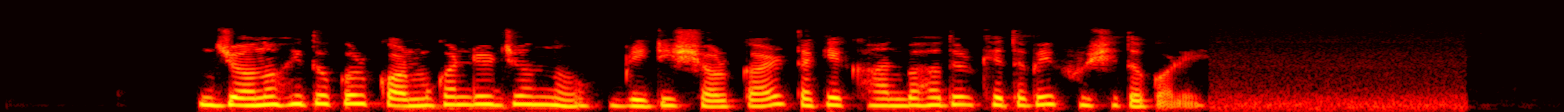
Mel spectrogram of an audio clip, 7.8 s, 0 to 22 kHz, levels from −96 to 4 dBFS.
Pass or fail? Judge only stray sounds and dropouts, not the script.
pass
